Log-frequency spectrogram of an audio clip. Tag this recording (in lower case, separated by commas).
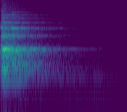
music, bowed string instrument, musical instrument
